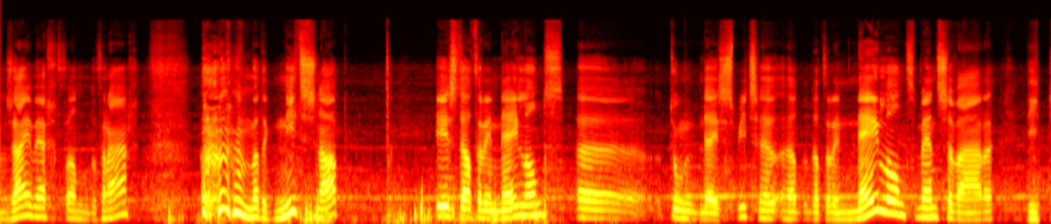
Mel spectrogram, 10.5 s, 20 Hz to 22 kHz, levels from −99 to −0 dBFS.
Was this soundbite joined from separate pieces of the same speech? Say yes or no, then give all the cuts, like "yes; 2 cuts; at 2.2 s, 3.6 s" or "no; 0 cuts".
yes; 1 cut; at 7.0 s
